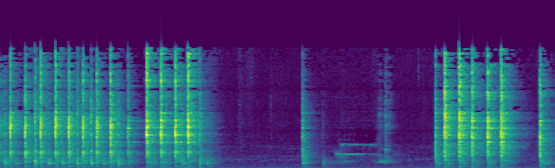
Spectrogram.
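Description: Rapid crackling and spitting as a spoonful of ghee drops into a hot wok of roasting curry paste, lasting about two seconds, then a shorter burst about four and a half seconds in as the spoon works the ghee in the pan.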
